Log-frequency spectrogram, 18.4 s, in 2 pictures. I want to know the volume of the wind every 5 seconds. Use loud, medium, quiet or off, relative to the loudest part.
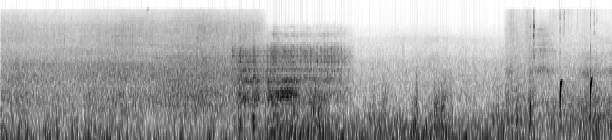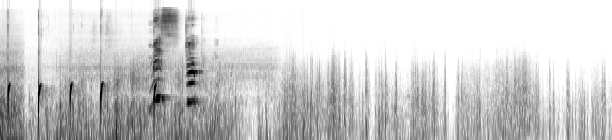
loud, loud, medium, quiet.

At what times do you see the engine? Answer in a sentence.
The engine can be heard from 3.4 to 5.3 s.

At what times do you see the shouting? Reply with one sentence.
The shouting can be heard from 11.4 to 12.2 s.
